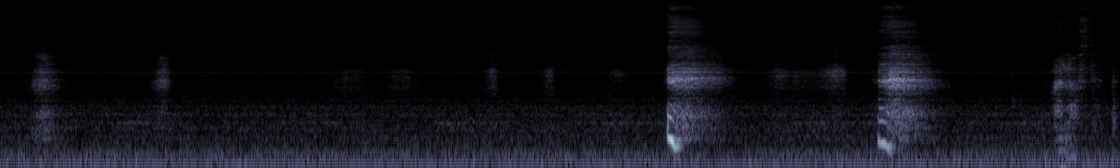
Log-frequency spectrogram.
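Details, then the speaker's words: Pre-sneeze gasping in an adult with dry, dusty-air sneezing, with sneezes deliberately induced in a hotel room: several quick, sharp inward gasps and two louder catches of breath as a sneeze builds but has not yet come. "Gee. I'm gonna sneeze."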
